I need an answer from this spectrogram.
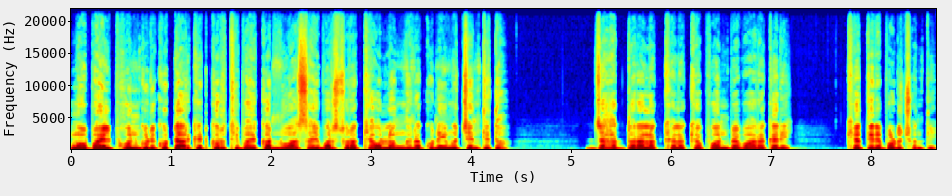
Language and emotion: Odia, fearful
